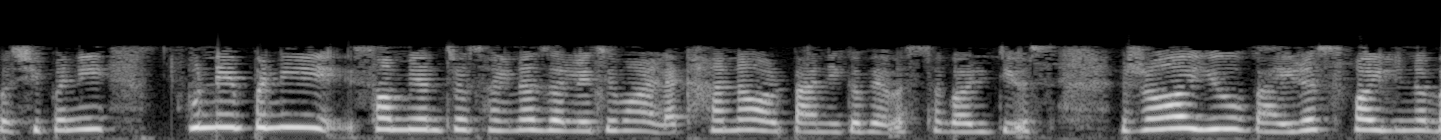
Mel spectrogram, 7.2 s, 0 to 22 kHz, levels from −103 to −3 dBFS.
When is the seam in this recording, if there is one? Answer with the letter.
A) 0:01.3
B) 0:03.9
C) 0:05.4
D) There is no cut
D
